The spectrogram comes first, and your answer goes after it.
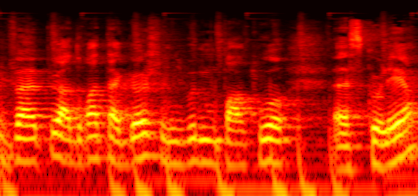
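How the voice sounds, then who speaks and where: With music in the background, a man talks at a moderate pace in a fairly high pitch and a Réunion accent. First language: Réunion Creole (speaking French). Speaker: entrepreneur YouTuber. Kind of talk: casual personal storytelling. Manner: hesitant, many fillers.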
